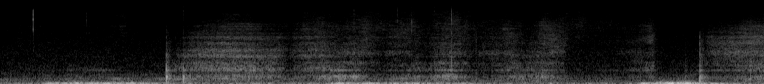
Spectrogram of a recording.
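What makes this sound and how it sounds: A fingertip and nail rub and trace across the moon-decorated cover of a Harry Potter hardcover paper book. Soft, dry scratching and brushing swells and fades in slow waves over a low, close rumble, with a few faint sharp ticks along the way.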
